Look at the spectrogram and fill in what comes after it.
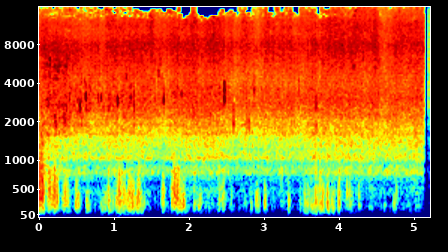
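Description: Pieces of marinated chicken sizzling in hot oil and butter, a steady hiss with small crackling pops, as more pieces are lowered into the bubbling fat.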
